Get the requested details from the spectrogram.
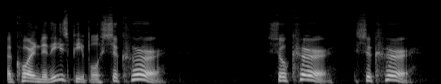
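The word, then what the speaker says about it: Chokr: many times before so his last name is pronounced according to these people sakur Shakur like Tupac's occur Shaq a k u r even though it's spelled c-h-o-k-r I was pronouncing it choker and I was pronouncing a Hassan like our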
